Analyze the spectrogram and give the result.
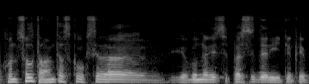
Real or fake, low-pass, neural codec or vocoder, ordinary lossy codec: fake; 9.9 kHz; codec, 16 kHz in and 24 kHz out, 1.1 kbps, FireRedTTS-2 codec; Opus, 32 kbps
